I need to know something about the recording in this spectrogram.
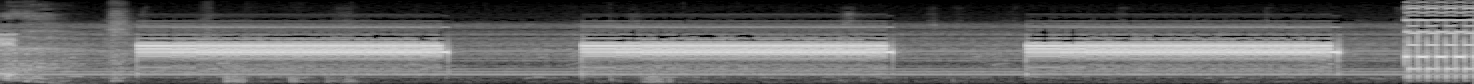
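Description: An electronic tone beeps three times in long, steady blasts.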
